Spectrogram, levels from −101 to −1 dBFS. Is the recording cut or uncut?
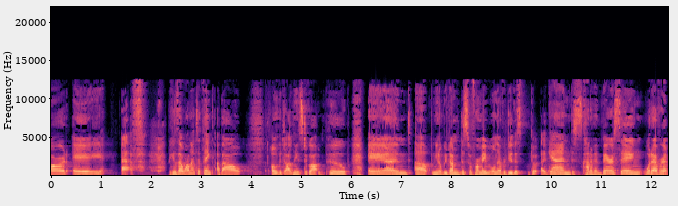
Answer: cut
